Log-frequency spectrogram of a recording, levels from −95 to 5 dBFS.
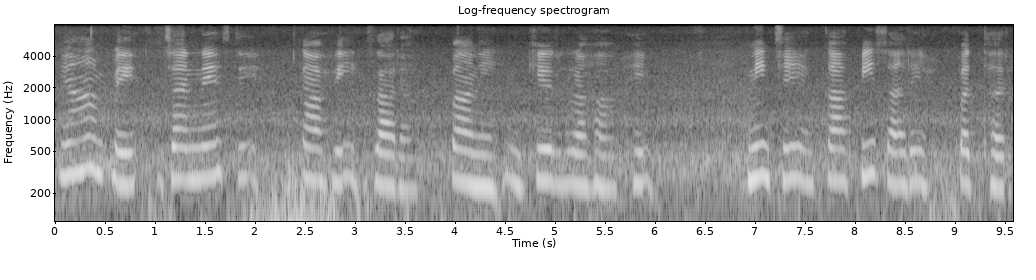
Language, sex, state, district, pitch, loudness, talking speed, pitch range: Hindi, female, Madhya Pradesh, Dhar, 260 Hz, -16 LUFS, 85 wpm, 240-290 Hz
